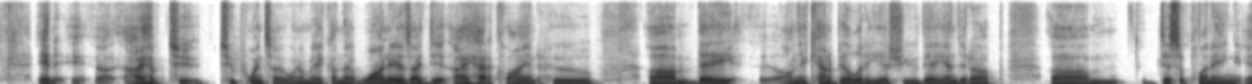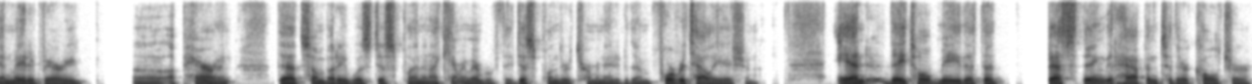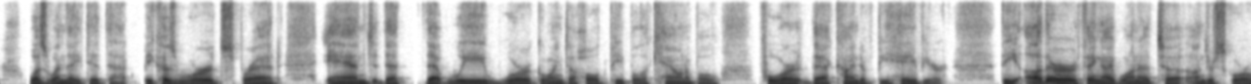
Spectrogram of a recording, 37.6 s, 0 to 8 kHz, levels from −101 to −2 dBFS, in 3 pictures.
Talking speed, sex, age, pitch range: 155 wpm, male, 50-69, 120-145 Hz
